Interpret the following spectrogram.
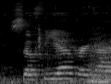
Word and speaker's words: Sofia Vergara: How do you pronounce it? Sofia Vergara. I'm Anglophone. Sofia Vergara. Okay, Vigado.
